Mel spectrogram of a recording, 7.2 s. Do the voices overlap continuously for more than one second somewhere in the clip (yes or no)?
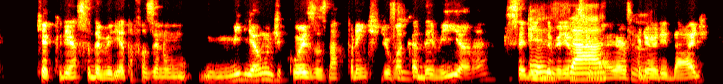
yes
